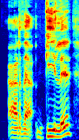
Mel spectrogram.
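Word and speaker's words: Arda Güler: hoy porque sabemos que arda gilller es así como se pronuncia ha vuelto los entrenamientos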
